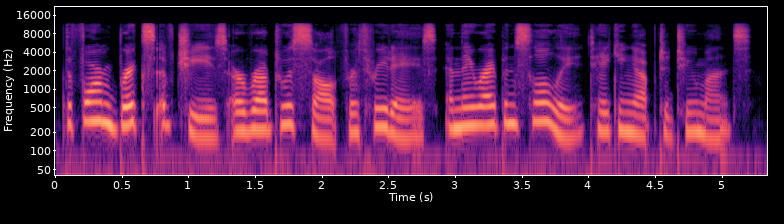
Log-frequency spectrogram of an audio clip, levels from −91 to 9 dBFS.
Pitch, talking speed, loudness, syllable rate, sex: 220 Hz, 235 wpm, -19 LUFS, 5.6 syllables/s, female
